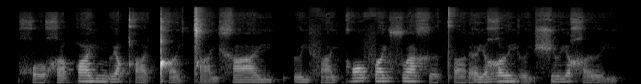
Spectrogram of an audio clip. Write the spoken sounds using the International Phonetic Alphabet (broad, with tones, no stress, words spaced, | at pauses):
χu˩χɘ˨qʷɛ˥j ŋɨ˦jqʰɛ˩ǃʰɐ˩jǀa˩j xa˥j | ʔɨ˨jfa˩jɡʱɔ˥fɐ˥j sʷa˥xɘ˨ tʼɐ˨ɾɛ˦j ʁɨ˥jɘ˩j ʃɨ˥jχɘ˨j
